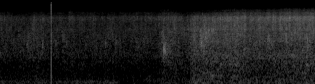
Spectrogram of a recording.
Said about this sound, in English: She pulls the shower curtain across, then turns the lever, and immediately dark blue water starts coming out of the shower.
